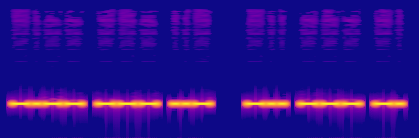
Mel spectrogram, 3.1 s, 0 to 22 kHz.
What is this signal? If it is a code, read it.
Morse code, heard as a keyed tone, about 30 wpm, 1000 Hz. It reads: YOU DON
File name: qotdfiles / 30wpm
